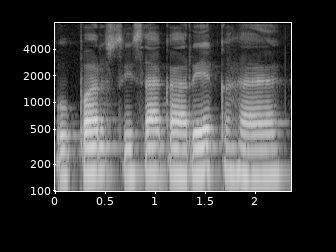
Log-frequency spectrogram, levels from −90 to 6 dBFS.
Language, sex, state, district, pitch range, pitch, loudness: Hindi, male, Jharkhand, Garhwa, 150-160 Hz, 150 Hz, -16 LUFS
